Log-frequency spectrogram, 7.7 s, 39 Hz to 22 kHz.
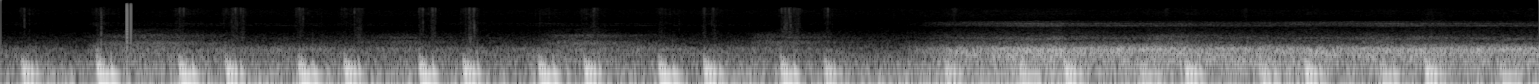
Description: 3:30 Patent ductus arteriosus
